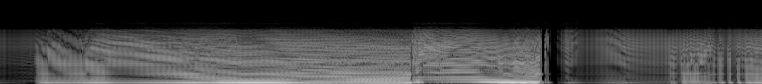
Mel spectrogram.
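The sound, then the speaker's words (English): Thick, saturated guitar fuzz from a Fuzz World pedal, using its feedback loop momentary buttons, swells into sustained, whining feedback tones that bend and shift pitch, cutting out abruptly near the end before the distorted drone resumes. No one speaks. “So I love the Fuzz World having feedback loop momentary buttons.”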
